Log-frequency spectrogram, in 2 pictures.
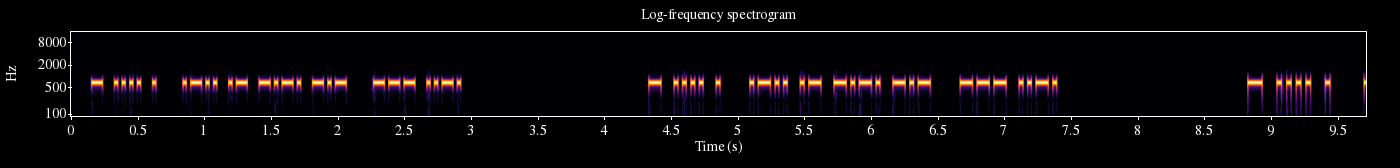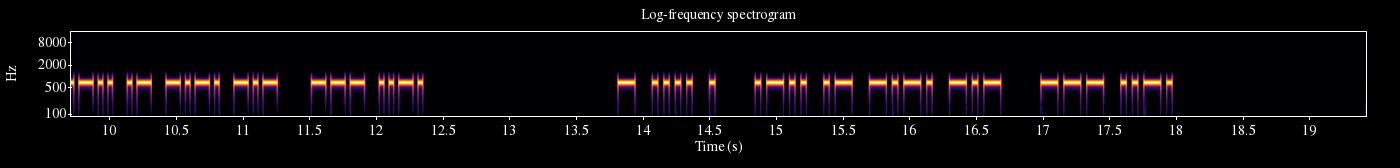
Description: Morse code, heard as a keyed tone, about 36 wpm, 700 Hz. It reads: THE LACK OF THE LACK OF THE LACK OF THE LACK OF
